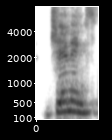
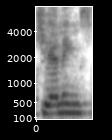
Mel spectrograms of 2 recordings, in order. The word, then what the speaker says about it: Ginnings: and LinkedIn is Jennings but my name and it's spelled CH ER yl g like an old cotton gin GI n ni ng s and then if they'll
